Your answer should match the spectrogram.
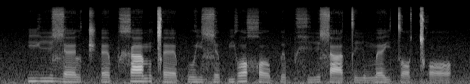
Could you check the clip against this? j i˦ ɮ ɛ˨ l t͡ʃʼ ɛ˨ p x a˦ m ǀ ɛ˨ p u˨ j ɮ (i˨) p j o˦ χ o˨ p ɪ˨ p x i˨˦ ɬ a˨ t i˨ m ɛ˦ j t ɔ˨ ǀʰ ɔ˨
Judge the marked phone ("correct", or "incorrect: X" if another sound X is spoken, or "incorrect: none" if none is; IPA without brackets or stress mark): incorrect: ɪ˨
